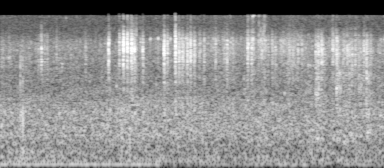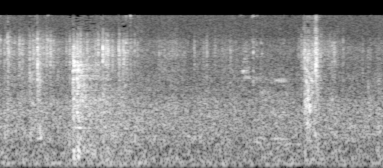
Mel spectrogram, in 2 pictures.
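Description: Outdoor town-street ambience: a steady background hiss with a few sharp clicks and knocks, the loudest about three and a half seconds in and another near the end.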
